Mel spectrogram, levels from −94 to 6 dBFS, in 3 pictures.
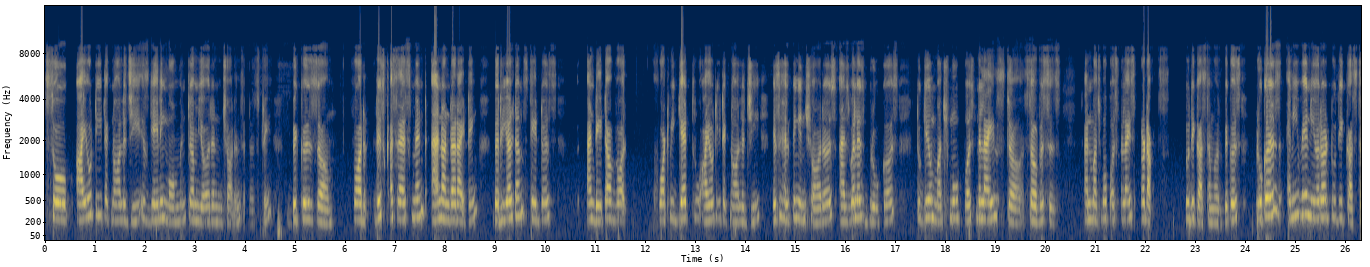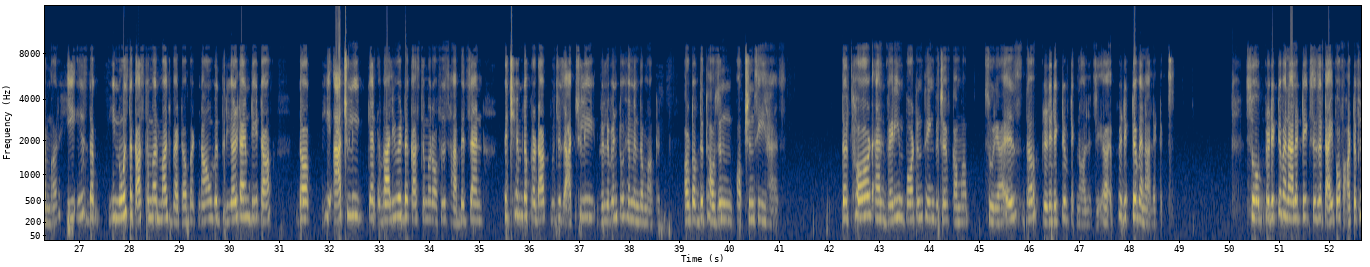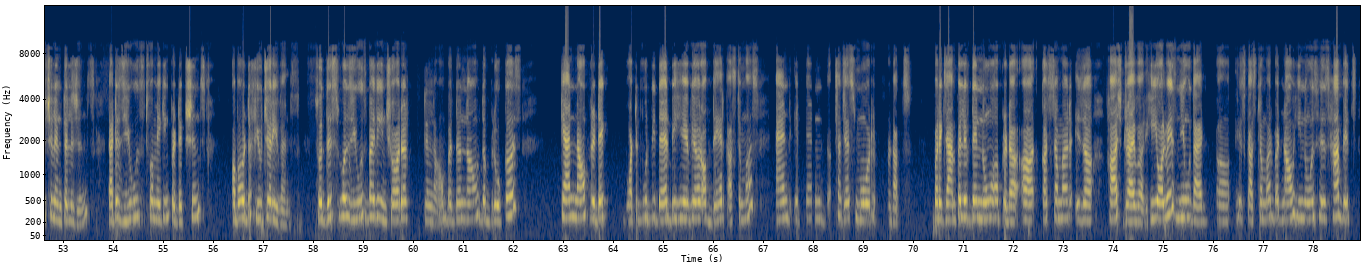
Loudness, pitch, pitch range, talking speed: -17 LUFS, 240 Hz, 220-255 Hz, 150 wpm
